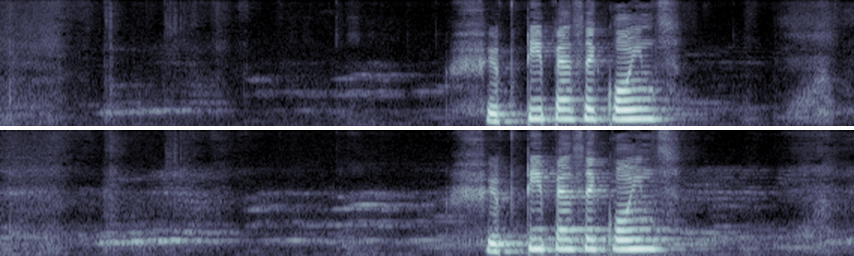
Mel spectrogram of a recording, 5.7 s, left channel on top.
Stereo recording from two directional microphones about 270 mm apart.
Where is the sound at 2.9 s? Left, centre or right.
Left.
